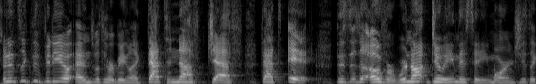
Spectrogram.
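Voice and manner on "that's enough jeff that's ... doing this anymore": play-acted furious, loud, angry outburst. Retelling a prank video ending, imitating an angry mom. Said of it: "she was so angry at him".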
